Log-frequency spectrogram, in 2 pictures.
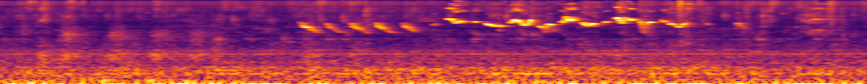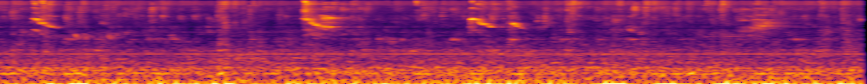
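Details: Caged leaf warbler, which sings from morning to evening, bursts into a rapid series of high, sharp, downslurred chips followed by twittering phrases, then a few scattered notes, over a steady low hum.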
